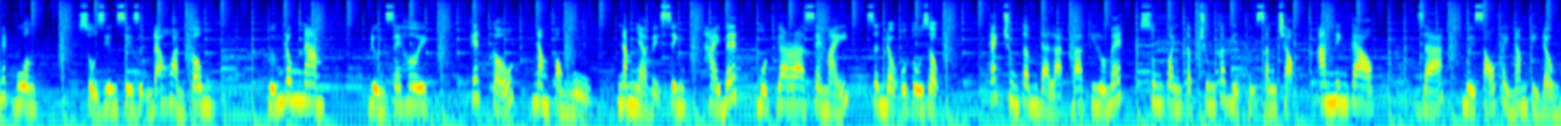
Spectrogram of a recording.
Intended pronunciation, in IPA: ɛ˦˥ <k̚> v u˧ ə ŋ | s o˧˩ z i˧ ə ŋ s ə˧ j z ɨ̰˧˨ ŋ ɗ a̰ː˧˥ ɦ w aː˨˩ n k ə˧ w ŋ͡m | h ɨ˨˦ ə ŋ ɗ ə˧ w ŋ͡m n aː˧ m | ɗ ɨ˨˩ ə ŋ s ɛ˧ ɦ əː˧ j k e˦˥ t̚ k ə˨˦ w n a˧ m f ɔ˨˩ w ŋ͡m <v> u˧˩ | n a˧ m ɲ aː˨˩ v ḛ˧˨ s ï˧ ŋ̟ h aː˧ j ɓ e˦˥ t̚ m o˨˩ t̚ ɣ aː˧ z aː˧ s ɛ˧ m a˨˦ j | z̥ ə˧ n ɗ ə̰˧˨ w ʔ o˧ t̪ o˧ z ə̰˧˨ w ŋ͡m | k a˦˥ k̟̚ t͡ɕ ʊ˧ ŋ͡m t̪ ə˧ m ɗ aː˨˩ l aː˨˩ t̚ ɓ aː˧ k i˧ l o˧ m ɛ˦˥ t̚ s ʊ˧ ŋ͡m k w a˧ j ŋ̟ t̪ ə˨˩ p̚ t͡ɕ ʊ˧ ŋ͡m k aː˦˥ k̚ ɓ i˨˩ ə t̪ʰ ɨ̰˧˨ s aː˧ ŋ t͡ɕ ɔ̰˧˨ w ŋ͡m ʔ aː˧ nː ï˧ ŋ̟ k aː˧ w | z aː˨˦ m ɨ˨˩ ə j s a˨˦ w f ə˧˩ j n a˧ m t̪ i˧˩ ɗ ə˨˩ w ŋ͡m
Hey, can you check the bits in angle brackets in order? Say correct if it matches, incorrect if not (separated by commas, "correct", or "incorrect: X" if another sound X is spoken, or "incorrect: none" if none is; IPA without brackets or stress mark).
incorrect: t̚, correct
